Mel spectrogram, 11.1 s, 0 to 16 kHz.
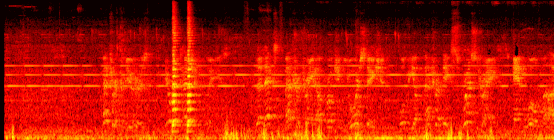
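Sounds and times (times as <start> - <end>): distant train rumble: 0.1 - 11.0.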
